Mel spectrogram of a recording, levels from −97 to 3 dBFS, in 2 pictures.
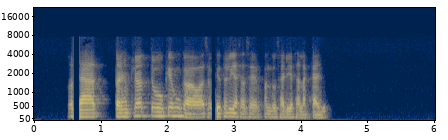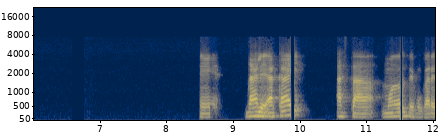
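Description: Packet loss on an ADPCM call punches silent holes at 0.58, 2.66, 6.58, 9.86 and 11.50 s, lasting 100, 60, 180, 60 and 40 ms. Afterwards the decoder's predictor and step size lag the sender's, so the speech returns slightly distorted, then settles.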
